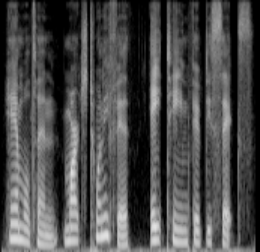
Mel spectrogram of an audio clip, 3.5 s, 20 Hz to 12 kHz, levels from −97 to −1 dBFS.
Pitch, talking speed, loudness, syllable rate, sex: 170 Hz, 120 wpm, -21 LUFS, 4.2 syllables/s, female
